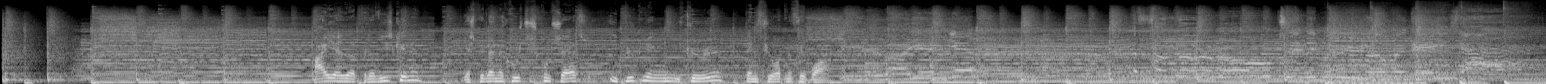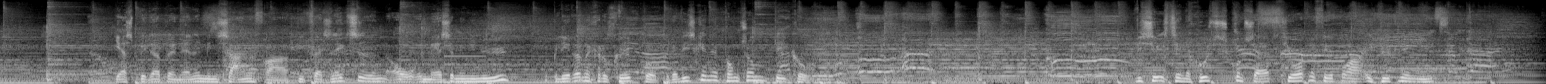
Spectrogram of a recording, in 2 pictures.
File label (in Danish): spot; Viskinde; Bygningen Køge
